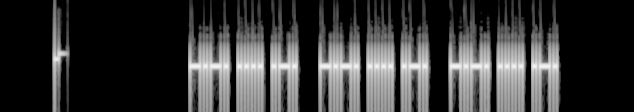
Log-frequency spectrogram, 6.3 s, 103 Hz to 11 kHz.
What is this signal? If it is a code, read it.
Morse code, heard as a keyed tone, about 36 wpm, 700 Hz. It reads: CHR CHR CHR
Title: Multi-letter Phonemes Repeated 3x 35wpm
